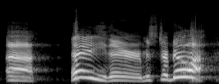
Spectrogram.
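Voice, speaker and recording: A man's voice: high-pitched, very animated, moderate pace, creaky, bright, forceful tone, exaggerated voice. A man voicing a laid-back, cheeky talking camel in a comic story, wheedling in a breezy, folksy way. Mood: pleading.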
